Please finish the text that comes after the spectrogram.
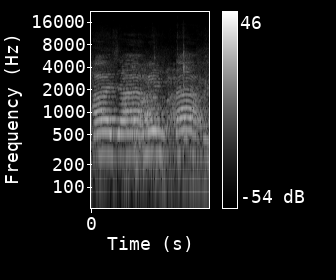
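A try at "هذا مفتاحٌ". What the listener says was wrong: Laisa min. Laisa min. Fa. Ada fa. Laisa nun. Miftahun.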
